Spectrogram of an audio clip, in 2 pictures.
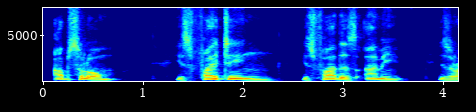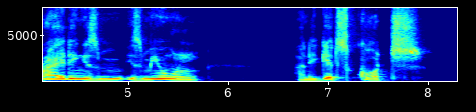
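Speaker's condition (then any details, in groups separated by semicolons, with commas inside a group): No condition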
